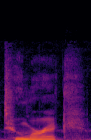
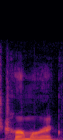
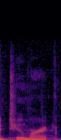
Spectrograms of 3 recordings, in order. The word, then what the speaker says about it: turmeric: lot of people pronounce turmeric but it's not and I've had people when I say it's turmeric with an r and they're like there's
